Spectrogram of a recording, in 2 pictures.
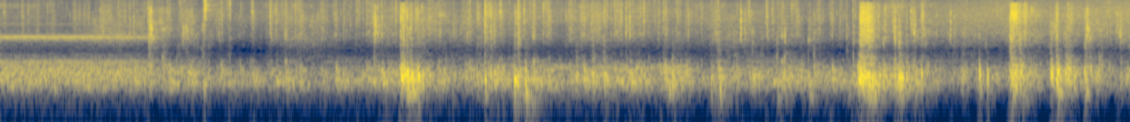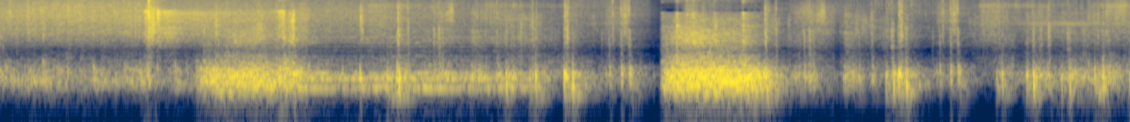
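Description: Electricity crackles and sizzles softly, close by.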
